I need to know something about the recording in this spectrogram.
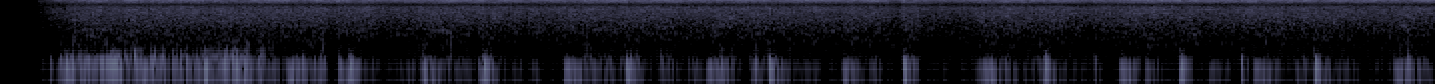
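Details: Soft, normal resting heartbeat, recorded while lying down.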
